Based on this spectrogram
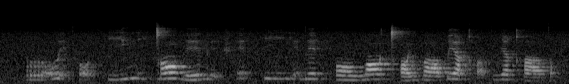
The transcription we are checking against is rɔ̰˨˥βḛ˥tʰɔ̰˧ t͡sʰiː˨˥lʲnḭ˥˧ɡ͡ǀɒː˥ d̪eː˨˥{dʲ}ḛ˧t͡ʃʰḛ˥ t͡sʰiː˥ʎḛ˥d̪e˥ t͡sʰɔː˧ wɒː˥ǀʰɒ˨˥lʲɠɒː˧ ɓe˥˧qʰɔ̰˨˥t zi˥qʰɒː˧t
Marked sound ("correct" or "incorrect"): incorrect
